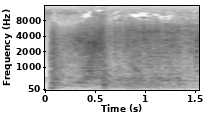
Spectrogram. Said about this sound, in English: The enemy has brought artillery to shell the town, just as Higginson suspected they would. The two Union gunboats on hand swing into action, firing towards the west. The rebels lob a few more shells in the direction of the town, then cease fire.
